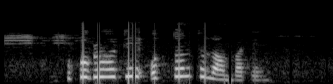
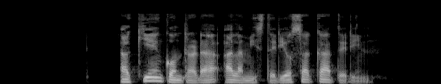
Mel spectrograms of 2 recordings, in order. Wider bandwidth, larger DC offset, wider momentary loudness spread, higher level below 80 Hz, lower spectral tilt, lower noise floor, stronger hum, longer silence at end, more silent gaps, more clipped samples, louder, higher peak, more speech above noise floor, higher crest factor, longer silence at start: second, 7.4 kHz vs 11.5 kHz; neither; first, 20 LU vs 11 LU; second, -56 dBFS vs -50 dBFS; about the same, -6 dB/octave vs -5 dB/octave; second, -58 dBFS vs -89 dBFS; neither; about the same, 0.75 s vs 0.75 s; neither; neither; first, -20 LUFS vs -23 LUFS; about the same, -4 dBFS vs -4 dBFS; second, 38 dB vs 66 dB; about the same, 18 dB vs 22 dB; second, 0.05 s vs 1.2 s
